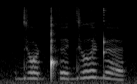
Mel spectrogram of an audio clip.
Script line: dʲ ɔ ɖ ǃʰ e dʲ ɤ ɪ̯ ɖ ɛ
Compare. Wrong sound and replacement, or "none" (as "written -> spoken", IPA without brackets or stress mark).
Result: none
